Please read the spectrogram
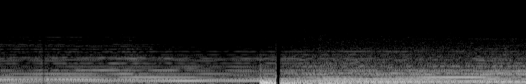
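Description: At 0.42–0.46 s and again at 2.76–2.82 s, short concealed packet loss leaves a brief smear where roughly 20 ms, then 40 ms, of audio arrived too late. The receiver extended the preceding sound to bridge each gap before blending back in. The band-limit at 8 kHz fits a G.722 call path.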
